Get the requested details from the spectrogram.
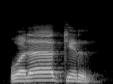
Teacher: لام کے اوپر کھڑی زبر ہے 1 الف کے برابر کھینچ کر پڑھیں گے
